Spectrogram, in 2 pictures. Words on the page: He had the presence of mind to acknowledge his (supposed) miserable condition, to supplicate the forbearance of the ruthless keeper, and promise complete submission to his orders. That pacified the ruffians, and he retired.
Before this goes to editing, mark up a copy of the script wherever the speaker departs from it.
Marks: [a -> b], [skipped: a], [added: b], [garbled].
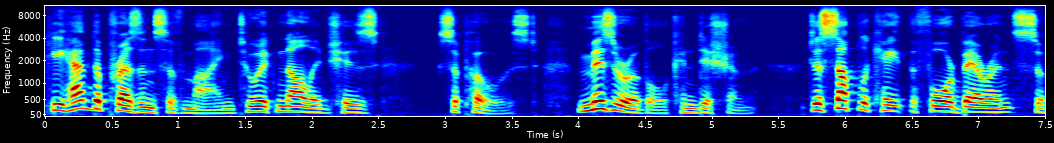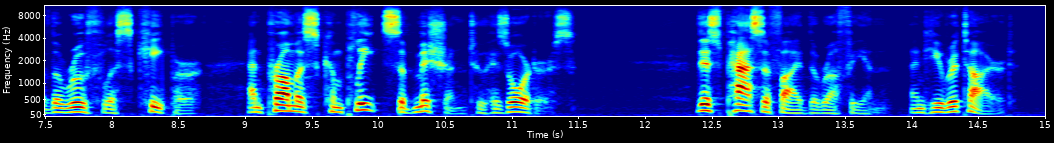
He had the presence of mind to acknowledge his (supposed) miserable condition, to supplicate the forbearance of the ruthless keeper, and promise complete submission to his orders. [That -> This] pacified the [ruffians, -> ruffian] and he retired.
